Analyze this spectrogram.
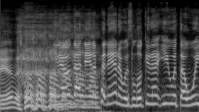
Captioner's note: laughs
